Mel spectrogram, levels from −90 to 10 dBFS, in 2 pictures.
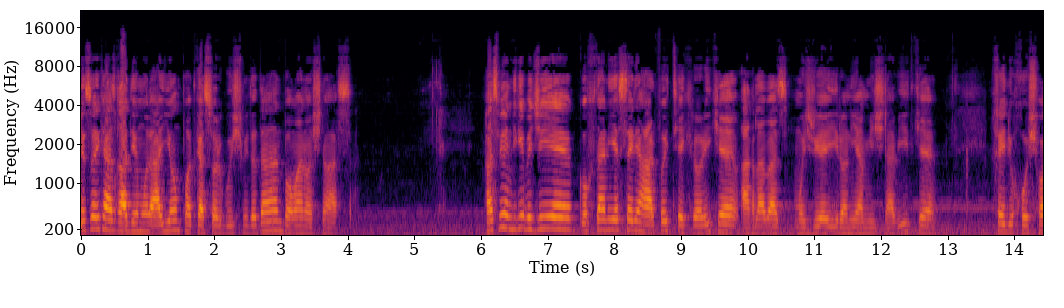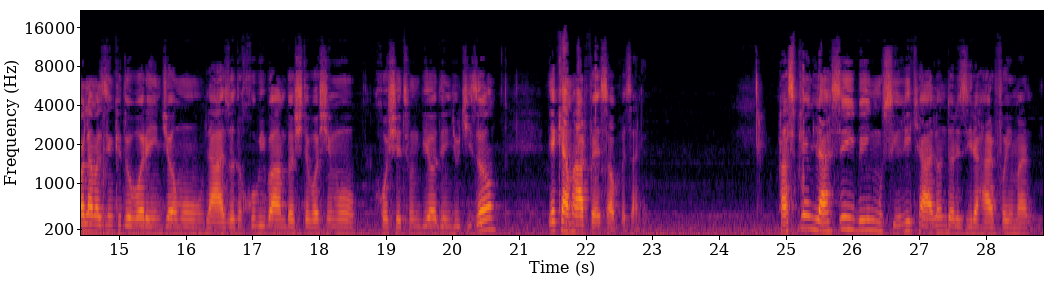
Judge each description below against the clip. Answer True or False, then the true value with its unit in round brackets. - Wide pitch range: False (5.0 semitones)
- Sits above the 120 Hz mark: True (130 Hz)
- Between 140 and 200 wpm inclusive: True (145 wpm)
